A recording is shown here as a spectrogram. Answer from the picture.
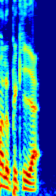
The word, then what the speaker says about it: alopecia: Det man ska veta om Alopecia eller alopsi eller hur det nu uttalas. Det är ju välkänt i Sverige som alopsi. Nu fick vi lära oss i pausen att ett grekiskt ord av Alexandra Pascalidou, alopeki. – Ja, men nu, det är ju, på svenska uttalas det alopecia.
